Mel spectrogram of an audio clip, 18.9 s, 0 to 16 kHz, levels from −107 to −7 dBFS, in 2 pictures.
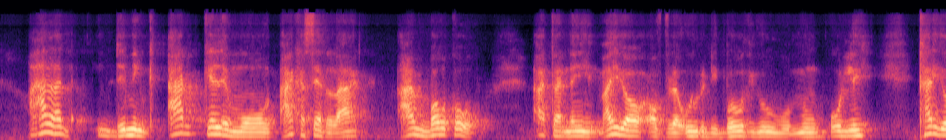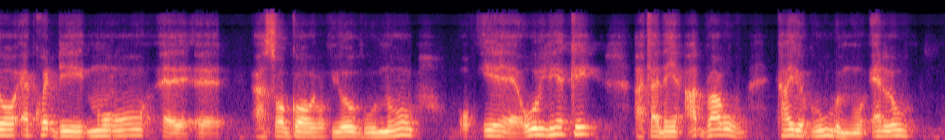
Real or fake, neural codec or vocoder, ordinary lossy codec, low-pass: fake; codec, 16 kHz in and 24 kHz out, 0.6 kbps, FocalCodec, streaming, 2048 codes; Opus, 32 kbps; 10.8 kHz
